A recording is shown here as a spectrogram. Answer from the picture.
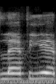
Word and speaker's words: Lafayette: spelled the same as Lafayette I was like hey not y'all not pronouncing it right its Lafayette you know being a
